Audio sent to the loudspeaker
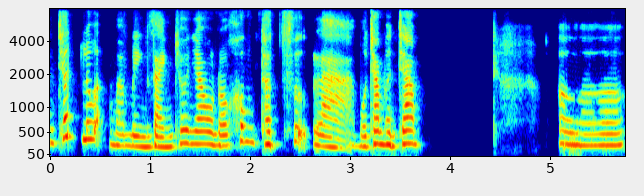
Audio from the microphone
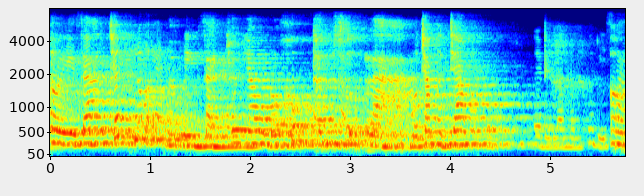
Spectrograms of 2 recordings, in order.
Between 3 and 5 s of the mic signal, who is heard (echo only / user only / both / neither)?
both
